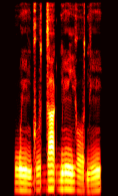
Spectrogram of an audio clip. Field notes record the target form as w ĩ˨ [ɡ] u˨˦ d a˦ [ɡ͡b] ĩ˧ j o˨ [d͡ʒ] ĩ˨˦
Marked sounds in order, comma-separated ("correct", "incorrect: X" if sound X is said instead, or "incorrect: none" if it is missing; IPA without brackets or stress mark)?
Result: correct, correct, incorrect: d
